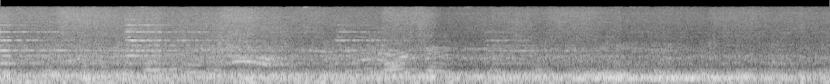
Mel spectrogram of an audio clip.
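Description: Steam hisses loudly from a locomotive.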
